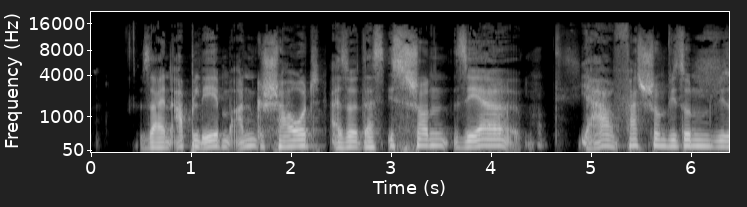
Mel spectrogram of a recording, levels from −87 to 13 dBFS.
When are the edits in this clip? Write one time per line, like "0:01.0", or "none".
0:02.3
